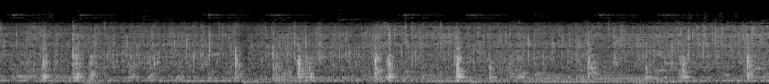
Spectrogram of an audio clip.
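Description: Turnip cubes sizzling in hot oil with fried onions in a kadhai, stirred with a steel spoon that clinks and scrapes irregularly against the pan.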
